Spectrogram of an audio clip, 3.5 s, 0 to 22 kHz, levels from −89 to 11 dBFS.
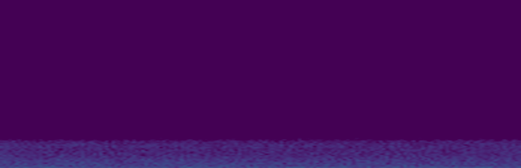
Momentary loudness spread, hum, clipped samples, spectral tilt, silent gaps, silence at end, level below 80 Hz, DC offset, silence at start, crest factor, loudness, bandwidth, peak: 1 LU; none; under 0.1%; -3.5 dB/octave; none; 0 s; -76 dBFS; under 0.1%; 0 s; 14 dB; -64 LUFS; 4.9 kHz; -50 dBFS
